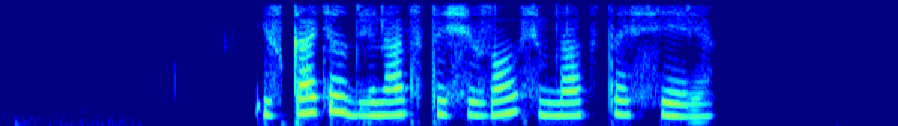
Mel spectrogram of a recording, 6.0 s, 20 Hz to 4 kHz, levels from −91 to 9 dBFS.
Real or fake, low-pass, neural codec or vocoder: real; 3.6 kHz; none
